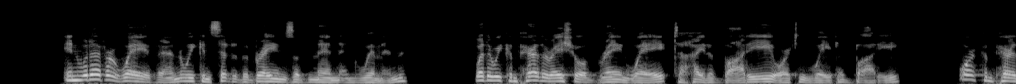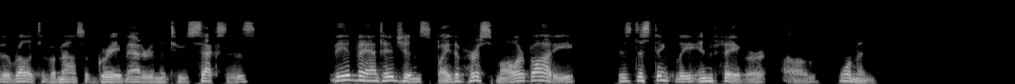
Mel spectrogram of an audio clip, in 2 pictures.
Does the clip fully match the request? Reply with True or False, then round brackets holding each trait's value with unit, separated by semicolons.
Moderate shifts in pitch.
False (7.5 semitones)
